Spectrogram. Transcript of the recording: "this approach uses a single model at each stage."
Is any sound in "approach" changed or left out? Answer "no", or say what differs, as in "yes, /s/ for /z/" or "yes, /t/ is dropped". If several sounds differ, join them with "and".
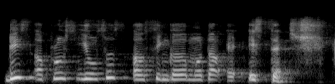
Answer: yes, /s/ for /tʃ/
